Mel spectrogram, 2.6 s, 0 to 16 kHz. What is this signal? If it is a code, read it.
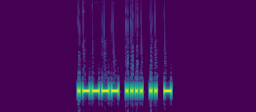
Morse code, heard as a keyed tone, about 52 wpm, 700 Hz. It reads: 1HIT
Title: Four Challenging Letter-Number Combinations 50wpm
